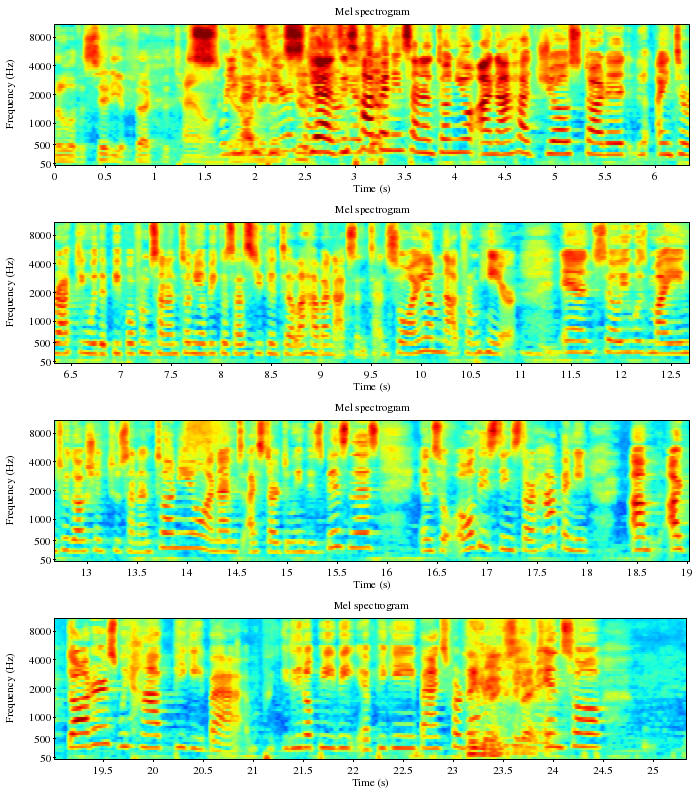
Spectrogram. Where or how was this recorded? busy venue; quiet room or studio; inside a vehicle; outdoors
busy venue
